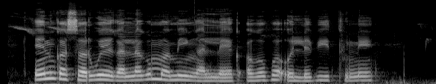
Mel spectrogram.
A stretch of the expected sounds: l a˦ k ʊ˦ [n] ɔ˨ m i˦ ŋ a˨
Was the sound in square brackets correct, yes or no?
no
